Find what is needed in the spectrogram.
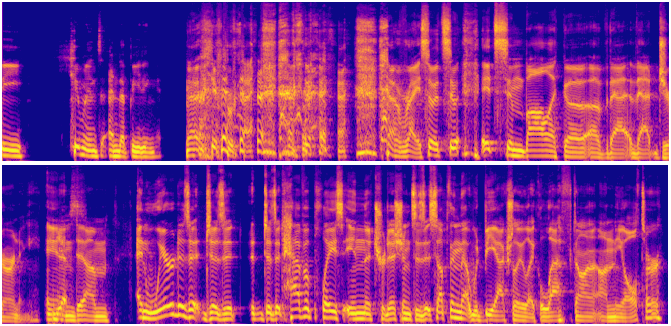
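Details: Adult speaker in conversation; ordinary speech.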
